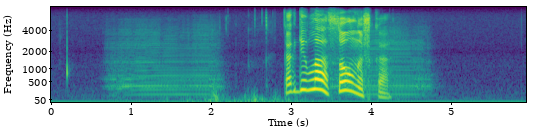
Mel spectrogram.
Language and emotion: Russian, positive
